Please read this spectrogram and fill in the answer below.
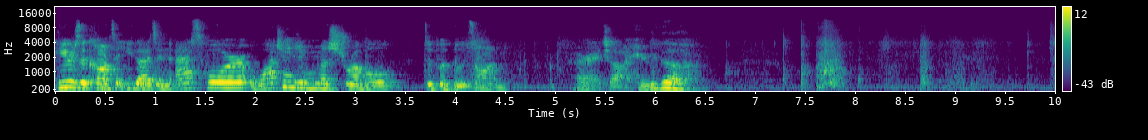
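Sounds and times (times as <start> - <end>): boot zipper being pulled up: 7.6 - 8.0.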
